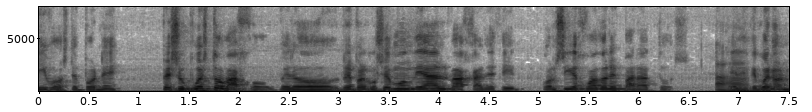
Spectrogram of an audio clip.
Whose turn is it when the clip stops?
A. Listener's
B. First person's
B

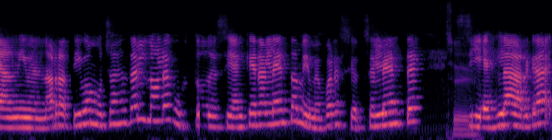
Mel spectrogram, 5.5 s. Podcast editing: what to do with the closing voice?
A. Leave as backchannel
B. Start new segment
A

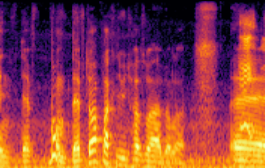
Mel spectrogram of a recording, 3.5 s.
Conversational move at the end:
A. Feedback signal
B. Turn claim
B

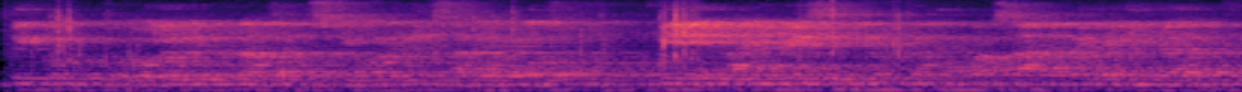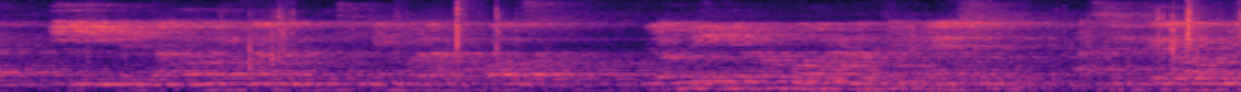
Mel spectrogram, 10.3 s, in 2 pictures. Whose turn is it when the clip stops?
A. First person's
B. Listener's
A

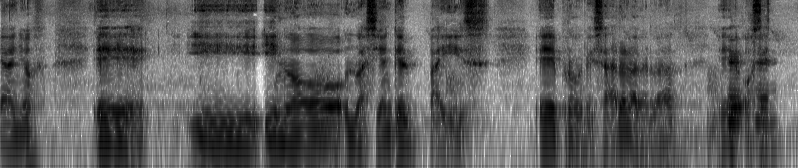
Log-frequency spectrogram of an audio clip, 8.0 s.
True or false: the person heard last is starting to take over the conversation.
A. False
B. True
A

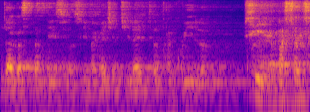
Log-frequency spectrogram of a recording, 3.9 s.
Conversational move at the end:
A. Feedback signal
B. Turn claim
B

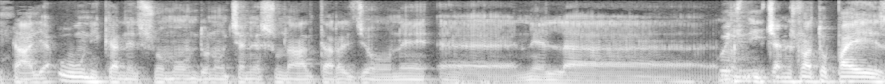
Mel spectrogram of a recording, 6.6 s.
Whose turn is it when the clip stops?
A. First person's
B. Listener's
A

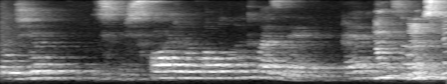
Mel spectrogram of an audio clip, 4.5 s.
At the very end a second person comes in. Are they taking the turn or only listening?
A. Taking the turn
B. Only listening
A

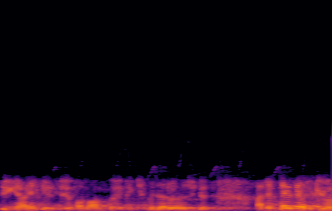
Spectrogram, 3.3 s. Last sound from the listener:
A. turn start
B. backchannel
B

